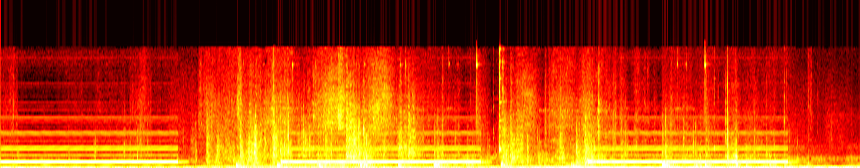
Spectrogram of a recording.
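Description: A phone's emergency alert tone: three long, steady beeps of about two seconds each, a second apart. Knocks and rustling sound between the beeps, over a low steady drone.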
